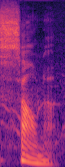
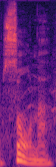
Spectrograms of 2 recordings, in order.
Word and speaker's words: sauna: The Finnish religion is sauna, or sauna as I mispronounce it.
